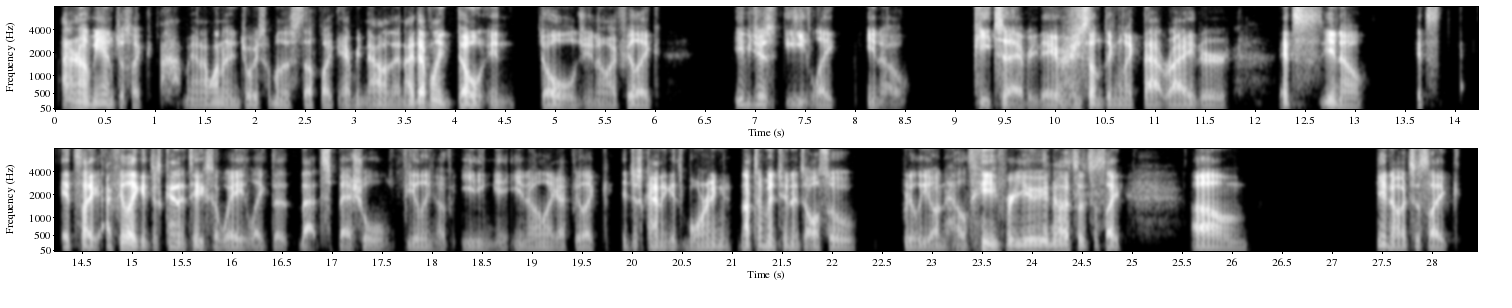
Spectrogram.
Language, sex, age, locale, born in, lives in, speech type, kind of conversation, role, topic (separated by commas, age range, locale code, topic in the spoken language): English, male, 30-34, en-US, United States, United States, conversation, unstructured, none, What small habits make your mornings feel better?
